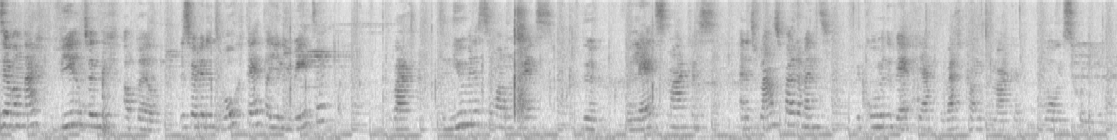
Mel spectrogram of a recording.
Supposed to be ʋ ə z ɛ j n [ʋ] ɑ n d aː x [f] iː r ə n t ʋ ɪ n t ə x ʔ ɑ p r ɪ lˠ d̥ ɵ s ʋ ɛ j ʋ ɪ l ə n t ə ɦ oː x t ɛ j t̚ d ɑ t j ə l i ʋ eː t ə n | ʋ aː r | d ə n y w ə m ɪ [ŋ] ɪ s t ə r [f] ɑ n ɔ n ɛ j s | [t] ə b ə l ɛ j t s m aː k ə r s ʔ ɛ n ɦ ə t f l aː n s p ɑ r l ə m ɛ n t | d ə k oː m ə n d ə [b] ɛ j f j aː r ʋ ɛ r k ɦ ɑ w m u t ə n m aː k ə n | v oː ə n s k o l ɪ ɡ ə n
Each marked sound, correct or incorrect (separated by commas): incorrect, incorrect, incorrect, incorrect, incorrect, incorrect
